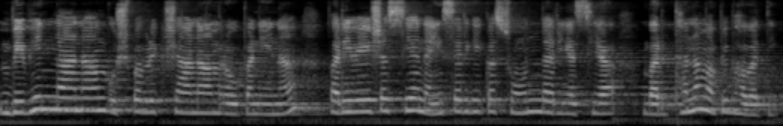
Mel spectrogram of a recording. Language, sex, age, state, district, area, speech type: Sanskrit, female, 18-30, West Bengal, Dakshin Dinajpur, urban, spontaneous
